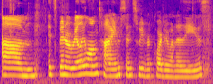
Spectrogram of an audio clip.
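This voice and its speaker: Young woman, podcast co-host, relaxed casual chatter, faint noise behind. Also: mid-range voice, a little slow. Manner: relaxed, chatty, laughs often.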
